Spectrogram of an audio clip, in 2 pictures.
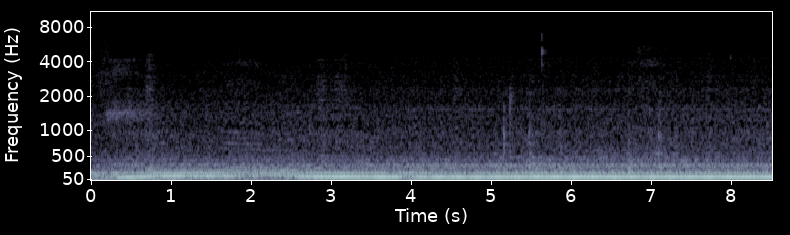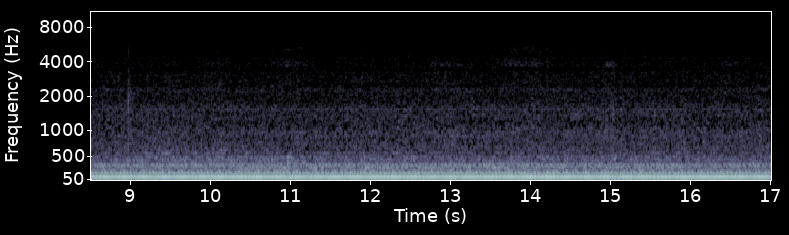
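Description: Class 150/1 diesel multiple unit accelerating in Train Simulator 2021, a steady low engine drone and rumble that holds evenly throughout, faint and continuous with no talk.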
